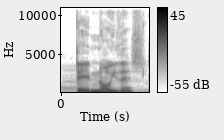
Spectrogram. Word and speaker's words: carotenoides: La nueva especie dicen que tiene potencial de uso biotecnológico por su capacidad de producción de care, a ver si lo digo bien, caret carotenoides. Exactamente. Carotenoides, sí.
